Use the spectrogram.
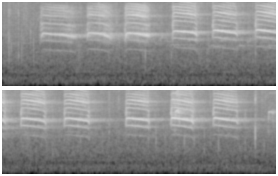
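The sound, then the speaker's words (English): A blue jay calls loudly again and again in a long, regular series of harsh, squawking notes. The calls are evenly spaced and bright, standing out clearly above a low, steady background hiss. “That's a blue jay.”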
